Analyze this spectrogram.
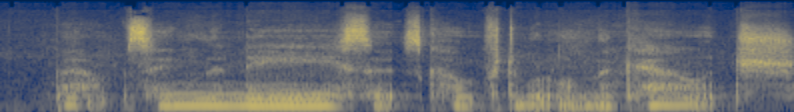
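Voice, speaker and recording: A woman speaks in a soft-spoken voice. Noticeable background noise is present. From England. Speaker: massage therapist. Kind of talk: massage narration.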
